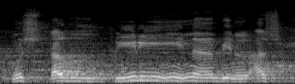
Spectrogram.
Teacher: Jangan mustaghfirin, karena ghin bukan huruf qalqalah. Bersihkan dari pantulan qalqalah, baca tanpa qalqalah.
